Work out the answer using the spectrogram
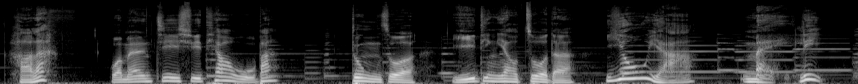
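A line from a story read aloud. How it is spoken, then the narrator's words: Smiling teacher. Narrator (Chinese): 羚羊老师笑着说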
